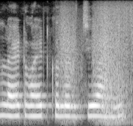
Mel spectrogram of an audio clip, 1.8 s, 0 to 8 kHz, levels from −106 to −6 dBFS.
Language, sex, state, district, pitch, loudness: Marathi, female, Maharashtra, Dhule, 245 Hz, -13 LUFS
